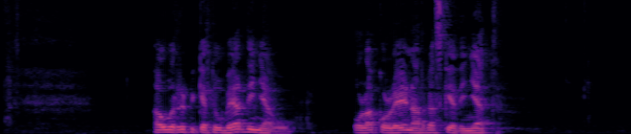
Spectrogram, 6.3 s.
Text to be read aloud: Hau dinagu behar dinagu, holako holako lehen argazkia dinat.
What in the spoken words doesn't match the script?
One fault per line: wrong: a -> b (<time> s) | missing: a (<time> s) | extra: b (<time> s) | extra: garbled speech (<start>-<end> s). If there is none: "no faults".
wrong: dinagu -> errepikatu (1.8 s)
missing: holako (3.9 s)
